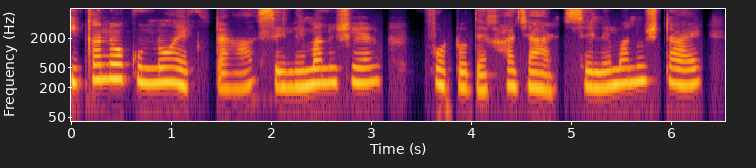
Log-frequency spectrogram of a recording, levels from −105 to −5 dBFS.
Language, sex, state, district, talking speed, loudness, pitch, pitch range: Bengali, female, Assam, Hailakandi, 90 wpm, -22 LUFS, 235 Hz, 210-255 Hz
